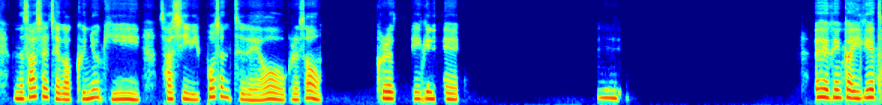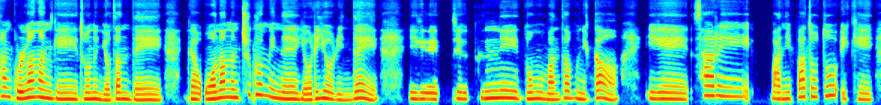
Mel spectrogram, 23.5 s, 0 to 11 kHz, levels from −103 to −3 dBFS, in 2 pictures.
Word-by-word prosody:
근데 210 -2 0
사실 275 +4 +1
제가 190 -5 -1
근육이 200 -4 -2 0.2
42% 210 +4 -3
예요. 175 +2 -2
그래서 190 +3 -1 0.7
그래 215 -1 +2 0.3
이게 210 0 0 2.2
음. 235 -2 -4 2.6
예. 260 -1 +5
그러니까 245 0 +2
이게 235 +3 +3
참 285 +1 -2
곤란한 245 +1 +4
게 195 -2 +2
저는 205 -2 +2
여잔데 175 -1 +1 0.3
그냥 195 -3 +2
원하는 245 +5 +4
추구미는 240 - +1
여리여리인데 190 0 +1 0.4
이게 200 -2 +1 0.2
제가 210 -2 -1 0.2
근이 230 0 +3
너무 210 0 +1
많다 185 +4 +1
보니까 210 -2 0 0.4
이게 200 -2 +1
살이 300 -3 0 0.3
많이 205 0 0
빠져도 275 +5 0
이렇게 190 -2 -5
210 Hz, 195 characters per minute, -22 LUFS, 195-240 Hz, 2.6 s, 예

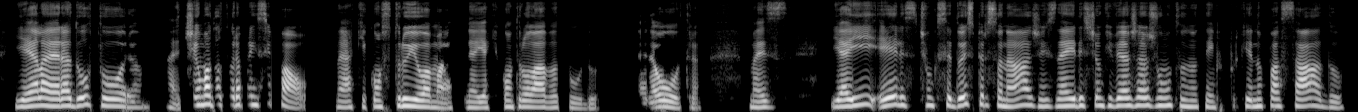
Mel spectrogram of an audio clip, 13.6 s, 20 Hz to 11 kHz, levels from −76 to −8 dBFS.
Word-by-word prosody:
E 190 - -1
ela 215 +3 +5
era 205 0 +6
a - - +4
doutora. 205 -6 0 0.3
Né, 160 - -8
tinha 235 - -2
uma 260 +2 +7
doutora 240 -1 -3
principal, 250 +2 -2 0.3
né, 175 -1 -3
a 175 - -4
que 185 - -11
construiu 195 +1 +3
a 180 - +4
máquina 160 0 -4
e 160 - 0
a 165 - -2
que - - -28
controlava 180 -3 +1
tudo, 140 -3 -10 0.4
era 160 +4 -1
outra. 165 -5 -1 0.5
Mas 175 - -5 0.4
e 190 - +1
aí 215 +6 +3
eles 230 +3 +2
tinham 230 - -4
que 220 - -13
ser 220 - -1
dois 230 +5 +2
personagens, 210 -3 -1
né, 200 +1 +2
eles 210 0 +1
tinham 225 - -2
que 215 0 -4
viajar 220 +1 +2
junto 220 -1 -2
no 185 -1 -2
tempo. 180 -2 -7
Porque 200 0 -5
no 200 +1 -1
passado, 200 -5 -1
200 Hz, 190 wpm, -23 LUFS, 180-220 Hz, 0.5 s, uma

